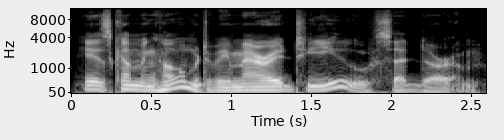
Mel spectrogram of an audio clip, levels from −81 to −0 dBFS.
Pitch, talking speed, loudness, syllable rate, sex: 110 Hz, 255 wpm, -17 LUFS, 5.7 syllables/s, male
